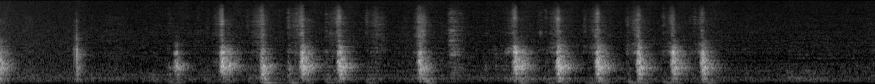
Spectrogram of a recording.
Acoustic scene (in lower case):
kitchen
